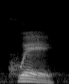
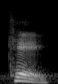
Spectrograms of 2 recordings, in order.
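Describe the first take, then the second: First: "que" said as kweh; mispronounced with W. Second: QUE said as "K", like keh; silent U. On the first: Teacher shows learners the mistake, "que" as kweh. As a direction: put a W glide in "que". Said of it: "not que". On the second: Teacher explains this syllable, "K" as plain keh. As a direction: say "K" with no W glide. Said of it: "the Q U E, is K". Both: Shown as a demonstration.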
